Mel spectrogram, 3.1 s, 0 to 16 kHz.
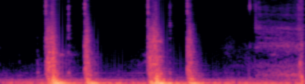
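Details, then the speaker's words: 1998–2001 Jeep Cherokee XJ after installing new passenger-side door lock/window switch module: two pairs of crisp solid thunks about a second apart, no grinding or hesitation; normal power door lock operation after repair. "All right, it's all installed. Let's see. You can hear it working."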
